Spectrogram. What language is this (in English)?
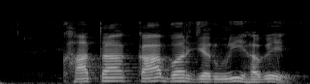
Chhattisgarhi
